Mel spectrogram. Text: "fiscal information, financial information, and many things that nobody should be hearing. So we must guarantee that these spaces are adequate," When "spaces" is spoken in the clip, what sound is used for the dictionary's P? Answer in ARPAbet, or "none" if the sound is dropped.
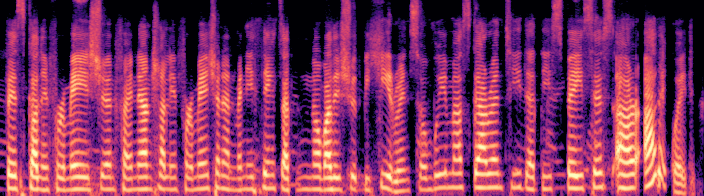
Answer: B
